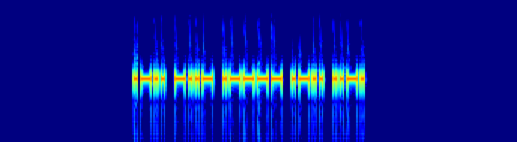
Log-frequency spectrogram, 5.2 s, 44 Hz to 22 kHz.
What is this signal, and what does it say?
Morse code, heard as a keyed tone, about 36 wpm, 700 Hz. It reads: LX1LF
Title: DXCC-100 Call Signs - 5 Characters - Repeated 3x - 35wpm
